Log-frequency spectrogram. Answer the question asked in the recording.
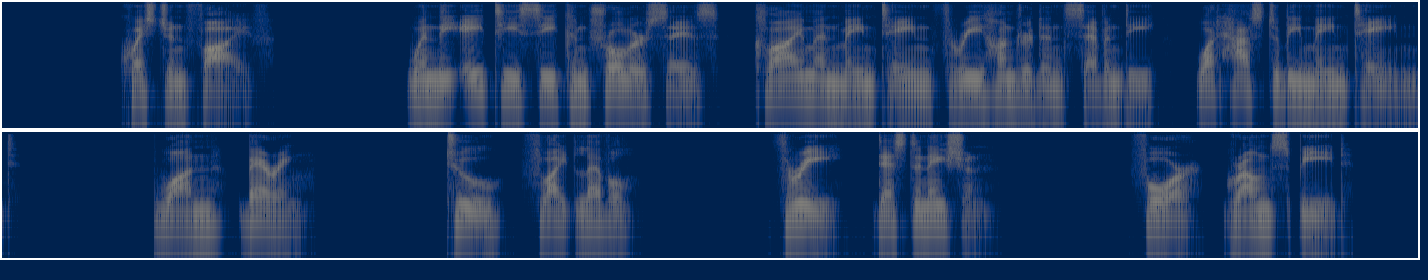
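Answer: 2: Flight level.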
